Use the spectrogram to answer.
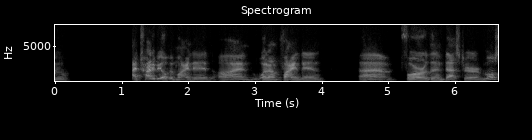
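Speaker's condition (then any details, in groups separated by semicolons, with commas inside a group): No condition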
